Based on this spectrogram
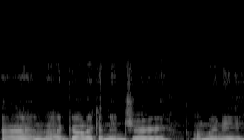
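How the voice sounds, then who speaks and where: The voice comes with a French accent. Its intonation is monotone and flat. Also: man. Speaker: pro esports player. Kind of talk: interview. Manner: halting.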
